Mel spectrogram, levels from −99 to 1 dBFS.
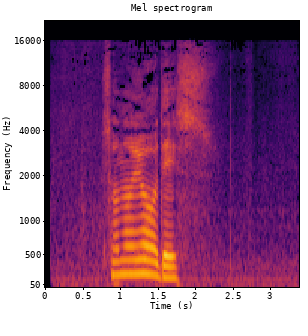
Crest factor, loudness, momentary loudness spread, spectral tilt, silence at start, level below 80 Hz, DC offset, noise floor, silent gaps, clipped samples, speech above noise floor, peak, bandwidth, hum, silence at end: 18 dB; -19 LUFS; 18 LU; -5 dB/octave; 0.75 s; -52 dBFS; under 0.1%; -49 dBFS; none; under 0.1%; 31 dB; -4 dBFS; 16.5 kHz; none; 1.2 s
